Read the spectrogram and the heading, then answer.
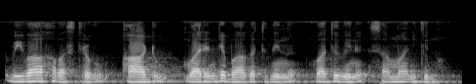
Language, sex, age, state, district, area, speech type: Malayalam, male, 18-30, Kerala, Wayanad, rural, read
